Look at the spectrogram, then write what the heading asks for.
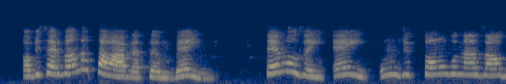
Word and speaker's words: também: Esse M ele fica com som de I, ó, também.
